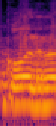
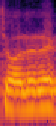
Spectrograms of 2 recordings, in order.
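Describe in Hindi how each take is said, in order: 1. यह शब्द 'k' ध्वनि से शुरू होता है। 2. यह शब्द 'ch' ध्वनि से शुरू होता है। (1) "सी के साथ एच आ गया ... क हो गया" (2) "उसने चौलेरा का मतलब क्या"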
